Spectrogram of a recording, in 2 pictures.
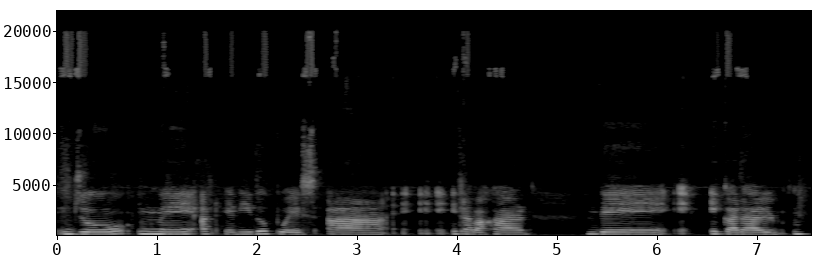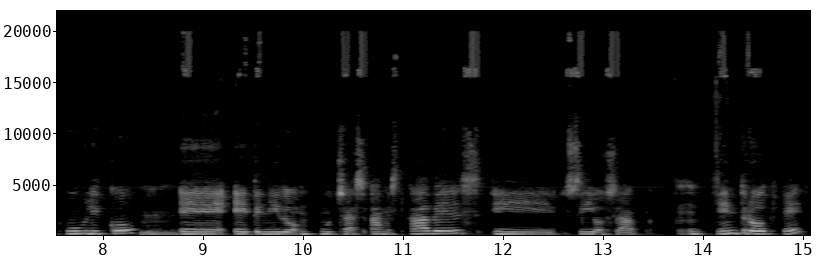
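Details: Adult woman who stutters (disfemia), speaking live in a Spanish radio interview after breathing practice and tapping beforehand; stuttering.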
